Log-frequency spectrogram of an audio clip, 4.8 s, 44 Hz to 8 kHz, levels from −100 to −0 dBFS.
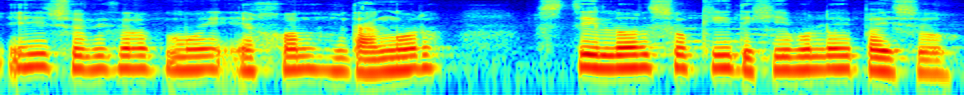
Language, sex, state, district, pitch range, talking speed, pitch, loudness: Assamese, female, Assam, Kamrup Metropolitan, 175-195 Hz, 110 wpm, 185 Hz, -17 LUFS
